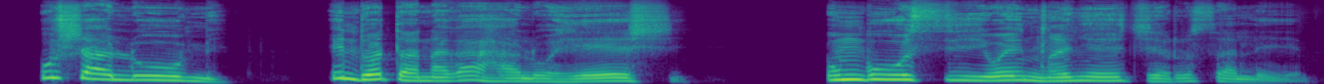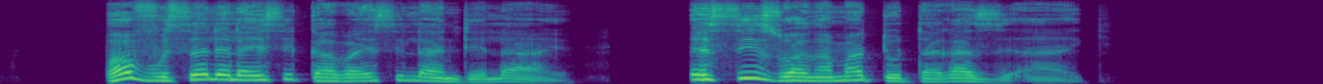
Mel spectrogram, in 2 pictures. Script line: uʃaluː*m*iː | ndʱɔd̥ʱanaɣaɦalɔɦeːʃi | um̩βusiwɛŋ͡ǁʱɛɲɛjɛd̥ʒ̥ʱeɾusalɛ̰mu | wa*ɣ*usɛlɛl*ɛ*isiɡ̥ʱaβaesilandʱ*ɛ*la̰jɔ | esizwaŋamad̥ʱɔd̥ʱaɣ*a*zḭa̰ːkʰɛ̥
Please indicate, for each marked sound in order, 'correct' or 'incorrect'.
correct, incorrect: v, incorrect: a, correct, correct

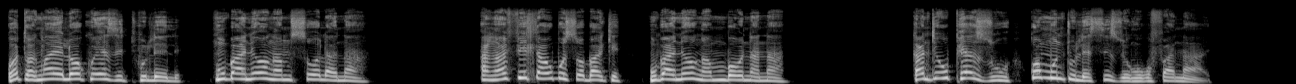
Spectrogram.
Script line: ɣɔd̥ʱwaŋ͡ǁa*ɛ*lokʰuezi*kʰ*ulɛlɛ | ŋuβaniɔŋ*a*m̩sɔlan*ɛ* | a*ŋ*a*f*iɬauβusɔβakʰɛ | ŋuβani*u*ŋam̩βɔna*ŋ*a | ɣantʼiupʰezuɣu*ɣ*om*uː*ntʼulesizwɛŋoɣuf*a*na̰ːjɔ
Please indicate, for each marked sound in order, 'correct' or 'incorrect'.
correct, incorrect: tʰ, correct, incorrect: a, correct, correct, incorrect: ɔ, incorrect: n, correct, incorrect: u, correct

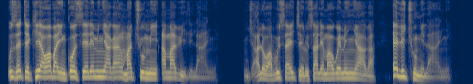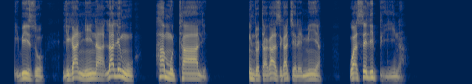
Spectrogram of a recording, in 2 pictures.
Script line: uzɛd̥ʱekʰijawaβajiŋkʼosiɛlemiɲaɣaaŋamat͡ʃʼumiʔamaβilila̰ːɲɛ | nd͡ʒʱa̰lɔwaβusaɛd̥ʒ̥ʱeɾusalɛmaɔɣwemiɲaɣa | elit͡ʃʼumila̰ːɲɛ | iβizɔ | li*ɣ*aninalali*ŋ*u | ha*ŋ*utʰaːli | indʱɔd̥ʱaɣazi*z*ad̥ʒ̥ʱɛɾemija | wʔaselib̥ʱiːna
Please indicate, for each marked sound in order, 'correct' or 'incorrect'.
correct, correct, incorrect: m, incorrect: ɣ

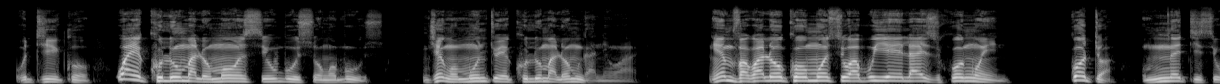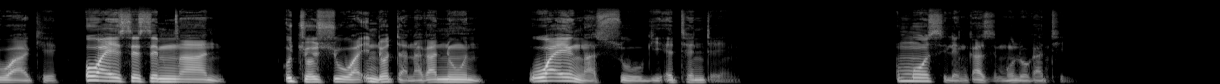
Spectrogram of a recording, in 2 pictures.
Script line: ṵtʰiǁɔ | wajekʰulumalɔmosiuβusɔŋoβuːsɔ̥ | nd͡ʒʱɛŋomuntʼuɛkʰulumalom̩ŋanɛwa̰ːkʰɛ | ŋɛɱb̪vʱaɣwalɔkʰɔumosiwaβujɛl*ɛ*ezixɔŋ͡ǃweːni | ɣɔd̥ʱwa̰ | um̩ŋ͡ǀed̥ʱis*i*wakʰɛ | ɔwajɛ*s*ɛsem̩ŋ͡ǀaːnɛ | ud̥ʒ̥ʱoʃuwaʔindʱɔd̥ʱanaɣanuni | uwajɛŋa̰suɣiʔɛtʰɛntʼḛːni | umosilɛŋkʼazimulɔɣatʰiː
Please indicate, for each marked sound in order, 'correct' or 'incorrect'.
incorrect: a, correct, correct

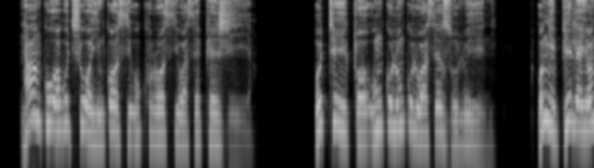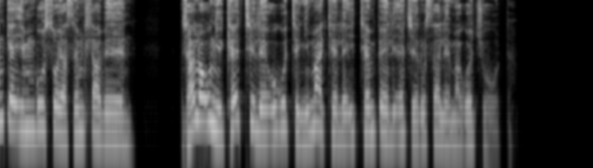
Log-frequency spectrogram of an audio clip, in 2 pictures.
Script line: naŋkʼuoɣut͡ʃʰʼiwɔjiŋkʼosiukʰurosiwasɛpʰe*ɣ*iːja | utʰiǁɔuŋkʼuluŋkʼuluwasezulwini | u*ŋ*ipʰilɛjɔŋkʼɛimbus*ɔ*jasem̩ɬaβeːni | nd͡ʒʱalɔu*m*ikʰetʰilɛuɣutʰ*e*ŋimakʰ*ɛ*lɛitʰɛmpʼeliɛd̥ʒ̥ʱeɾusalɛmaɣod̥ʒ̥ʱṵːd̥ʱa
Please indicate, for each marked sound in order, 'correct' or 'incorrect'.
incorrect: ʒ, correct, correct, incorrect: ŋ, incorrect: i, correct

